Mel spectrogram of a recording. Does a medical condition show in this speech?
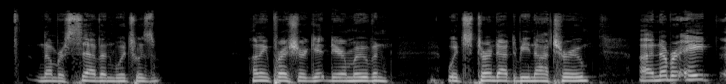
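No.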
